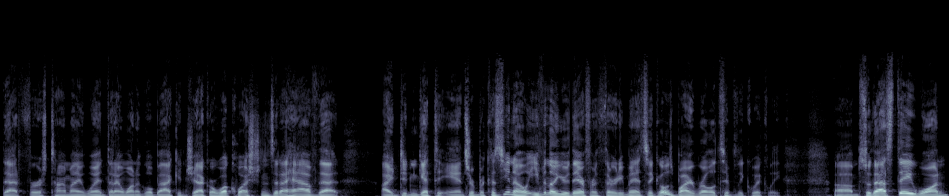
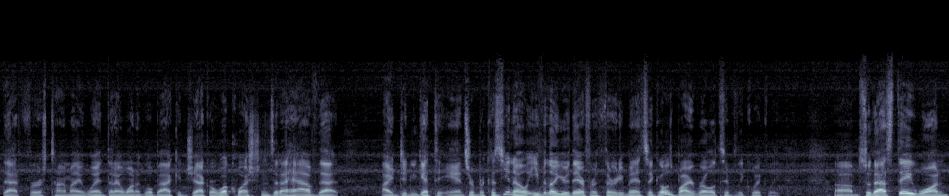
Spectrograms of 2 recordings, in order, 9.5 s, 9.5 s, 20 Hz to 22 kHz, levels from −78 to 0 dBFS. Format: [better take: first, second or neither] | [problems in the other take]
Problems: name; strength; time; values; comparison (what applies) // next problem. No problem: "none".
first | hiss; faint; throughout; 20 dB below the speech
